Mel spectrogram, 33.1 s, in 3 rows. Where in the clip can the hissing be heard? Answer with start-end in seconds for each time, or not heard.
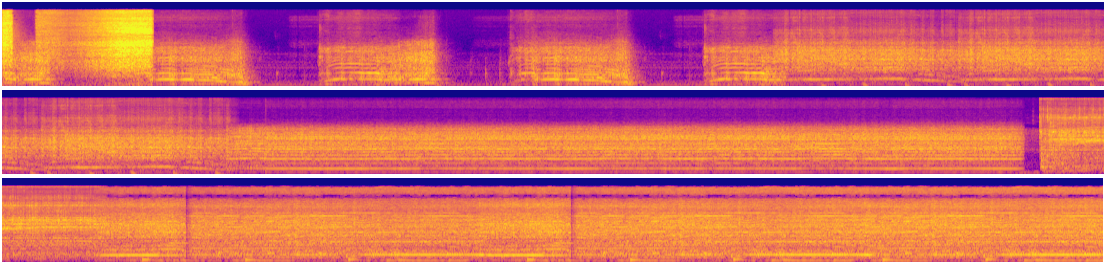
0.0-1.6.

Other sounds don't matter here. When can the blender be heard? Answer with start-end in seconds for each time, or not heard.
0.0-33.0.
